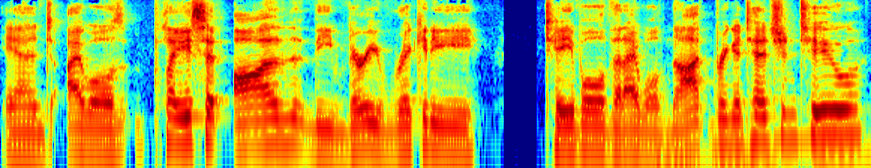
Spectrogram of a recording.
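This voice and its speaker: A man's voice: mid-range voice, animated, slow. A man playing a tabletop game, talking through his moves in casual role-play banter.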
